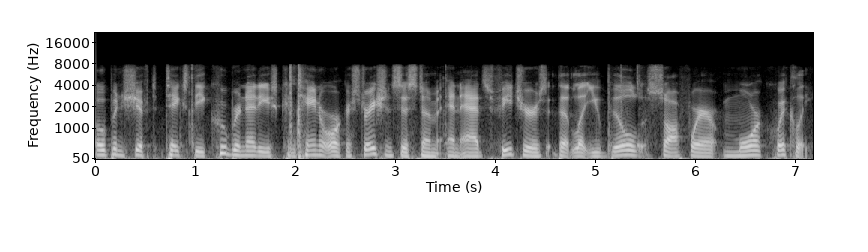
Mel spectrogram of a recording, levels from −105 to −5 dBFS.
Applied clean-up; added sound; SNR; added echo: neural mask model Resemble Enhance denoiser.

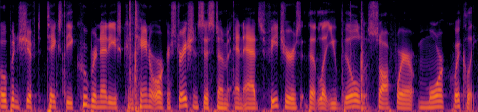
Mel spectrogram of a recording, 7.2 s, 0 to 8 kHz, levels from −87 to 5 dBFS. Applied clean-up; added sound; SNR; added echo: none; Telephone; 16 dB; none.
